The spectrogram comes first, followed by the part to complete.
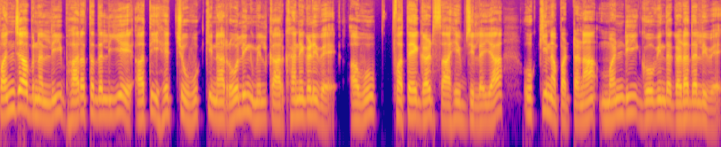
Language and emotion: Kannada, neutral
